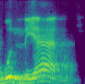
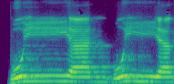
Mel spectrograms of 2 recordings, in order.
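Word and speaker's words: بنيان: Kemudian sinwan pada surat Ar-Ra'd ayat 4, kemudian bunyan surat As-Saff pada ayat yang ke-4. Ini bacanya bukan buyan, mentang-mentang nun sukun bertemu ya. Tidak, karena ini pada satu kata, maka ulama menghukuminya izhar mutlak.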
